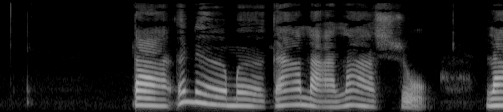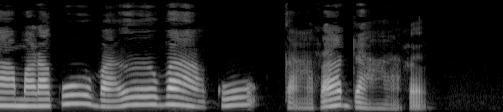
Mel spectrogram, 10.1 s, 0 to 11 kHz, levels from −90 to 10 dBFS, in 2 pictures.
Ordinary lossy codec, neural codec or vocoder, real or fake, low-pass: AAC, 48 kbps; none; real; 9.9 kHz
